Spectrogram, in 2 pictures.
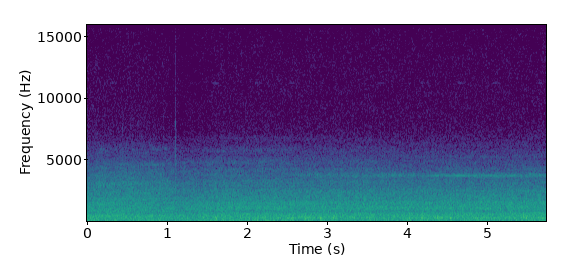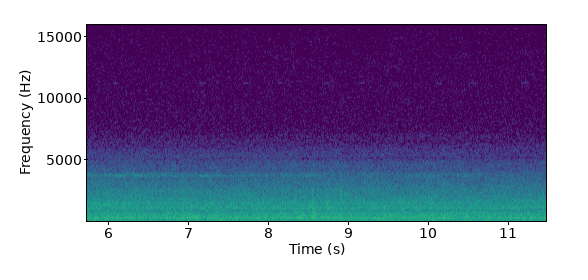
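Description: Freight train rolling by: steady rumble of railroad cars on the track, with a faint thin high squeal for a few seconds in the middle.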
